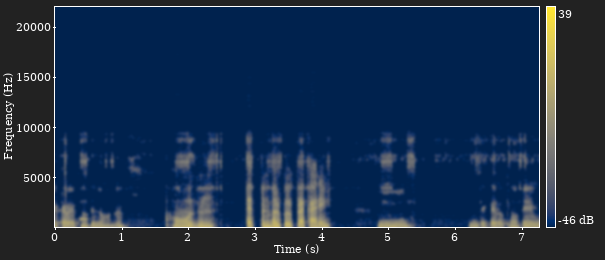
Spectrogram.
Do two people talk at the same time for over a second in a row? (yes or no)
no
